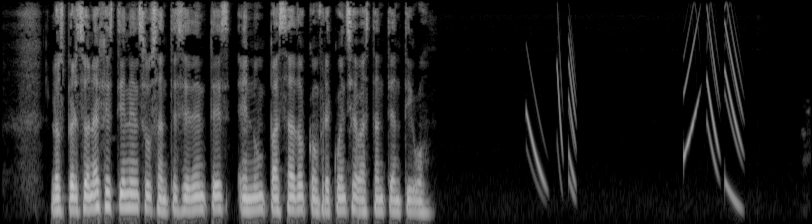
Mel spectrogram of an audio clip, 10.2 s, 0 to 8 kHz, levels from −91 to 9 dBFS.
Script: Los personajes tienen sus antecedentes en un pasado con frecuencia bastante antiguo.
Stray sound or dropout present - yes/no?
yes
